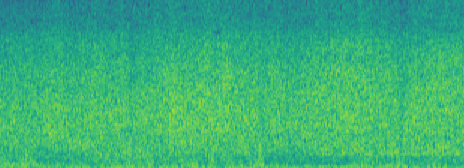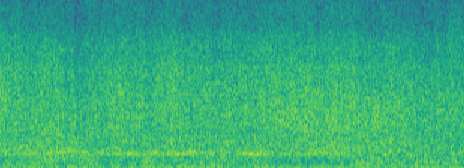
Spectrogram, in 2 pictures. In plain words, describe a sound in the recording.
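Water rushes and splashes against a fast-moving hull.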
